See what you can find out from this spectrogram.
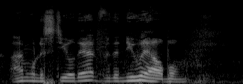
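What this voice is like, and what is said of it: Poor impression of a rock singer. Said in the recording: “That's a really bad Dave Mustaine impression.”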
